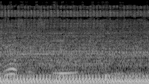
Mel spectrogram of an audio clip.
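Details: Tao TBr7 250cc single-cylinder, new PZ30 carburetor installed after sitting a month, choke on, in neutral, warming up: steady fast thumping idle a bit higher than it should be, no dips or hunting.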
